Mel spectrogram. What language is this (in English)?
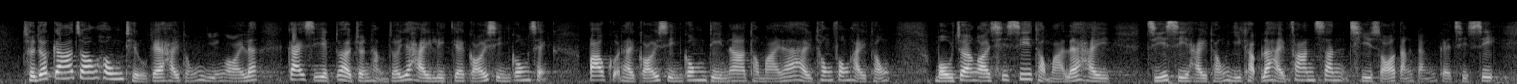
Cantonese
